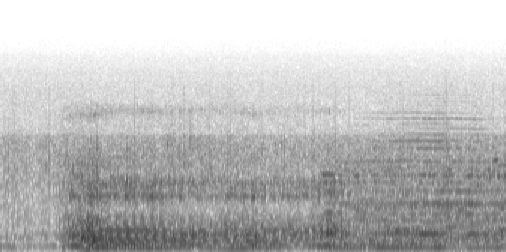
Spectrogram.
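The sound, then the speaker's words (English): Helen's car engine rises into a steady, low droning hum with a broad hiss over it, holding fairly loud as the car slips quietly down the road at night in driving rain. “You watch Helen's car slip quietly down the road.”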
